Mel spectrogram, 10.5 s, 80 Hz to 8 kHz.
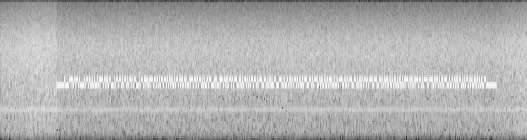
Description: RTTY (75 baud, 170 Hz shift), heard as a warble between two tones, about 1360 Hz centre, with radio static and a steady whistle near 730 Hz. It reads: ACKERMANN MADE A LARGE NUMBER OF ANONYMOUS CONTRIBUTIONS TO DIFFERENT JOURNALS.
